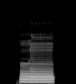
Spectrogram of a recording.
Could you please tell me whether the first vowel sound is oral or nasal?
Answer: nasal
